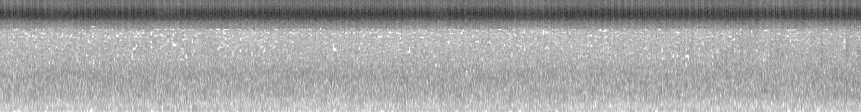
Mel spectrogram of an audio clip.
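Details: Steady stridulation from chirping crickets, the males rasping wing against toothed wing, forms a bright continuous high trill with slight dips in volume near the start and at about two seconds.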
